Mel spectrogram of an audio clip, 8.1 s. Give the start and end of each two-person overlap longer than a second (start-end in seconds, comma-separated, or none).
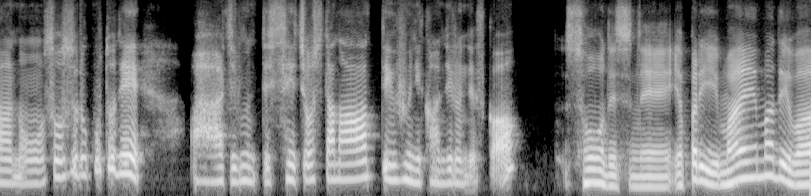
none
